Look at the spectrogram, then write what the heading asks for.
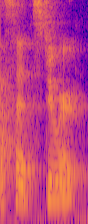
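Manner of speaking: ordinary delivery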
